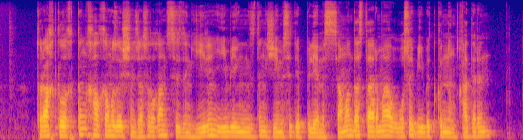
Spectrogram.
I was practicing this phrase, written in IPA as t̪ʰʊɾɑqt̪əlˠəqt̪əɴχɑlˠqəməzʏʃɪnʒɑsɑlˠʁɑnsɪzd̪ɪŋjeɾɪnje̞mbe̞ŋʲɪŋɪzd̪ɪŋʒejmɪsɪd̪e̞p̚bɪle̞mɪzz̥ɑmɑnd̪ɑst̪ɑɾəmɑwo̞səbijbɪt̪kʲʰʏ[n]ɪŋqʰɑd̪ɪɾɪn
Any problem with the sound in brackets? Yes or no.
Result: yes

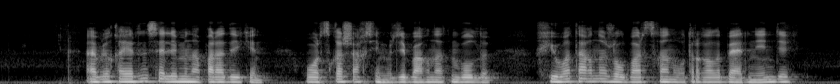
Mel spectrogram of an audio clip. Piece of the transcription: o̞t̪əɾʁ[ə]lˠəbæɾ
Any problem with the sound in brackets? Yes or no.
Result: yes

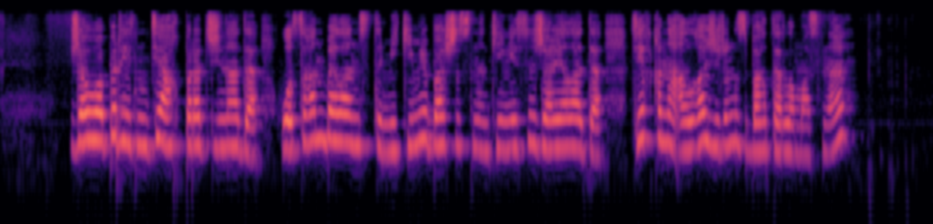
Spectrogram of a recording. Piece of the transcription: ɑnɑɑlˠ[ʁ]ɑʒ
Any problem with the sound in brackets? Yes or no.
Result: no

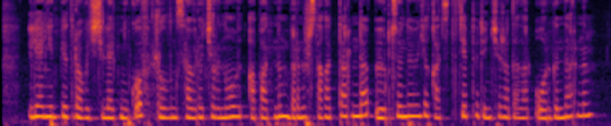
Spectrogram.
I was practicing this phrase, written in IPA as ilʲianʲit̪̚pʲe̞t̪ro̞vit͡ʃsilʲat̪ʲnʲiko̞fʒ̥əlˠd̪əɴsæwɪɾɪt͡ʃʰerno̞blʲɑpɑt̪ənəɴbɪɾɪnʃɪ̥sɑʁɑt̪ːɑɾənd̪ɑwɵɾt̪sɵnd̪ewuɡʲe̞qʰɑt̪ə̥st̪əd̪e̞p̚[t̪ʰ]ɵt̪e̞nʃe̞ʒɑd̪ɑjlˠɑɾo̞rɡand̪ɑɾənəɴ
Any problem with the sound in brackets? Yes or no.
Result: no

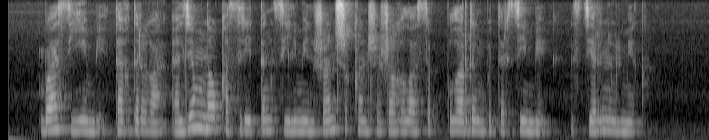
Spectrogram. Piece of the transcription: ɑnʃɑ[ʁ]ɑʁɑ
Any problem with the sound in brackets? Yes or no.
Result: yes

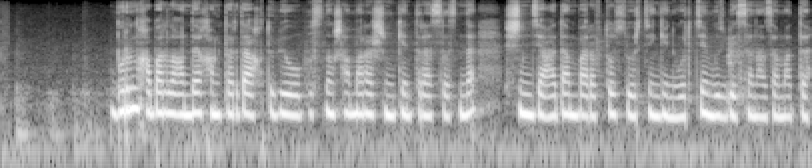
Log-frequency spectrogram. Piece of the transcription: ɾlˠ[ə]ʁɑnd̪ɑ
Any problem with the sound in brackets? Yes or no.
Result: yes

